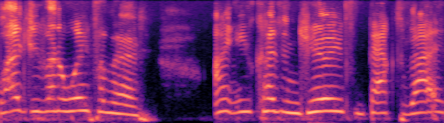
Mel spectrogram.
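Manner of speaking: put-on winded child voice, breathless, panting, high-pitched. Retelling what a kid said after chasing the speaker: imitating a kid out of breath. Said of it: "the one kid is breathing really hard".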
